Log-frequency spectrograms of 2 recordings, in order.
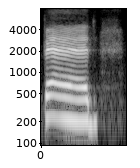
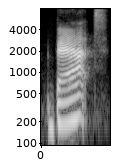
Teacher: The front vowels, which are things like the word bed and the word bat, get pronounced with slightly lower backer vowels. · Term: California vowel shift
